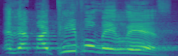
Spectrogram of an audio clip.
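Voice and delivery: high, loud pleading cry to the king; desperate plea. Acted. Queen pleading loudly before the king for her people. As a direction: beg for your people's lives at full voice. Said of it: "And then she says".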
